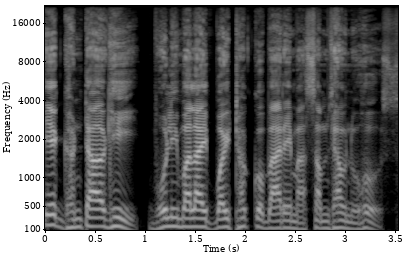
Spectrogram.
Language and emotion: Nepali, neutral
